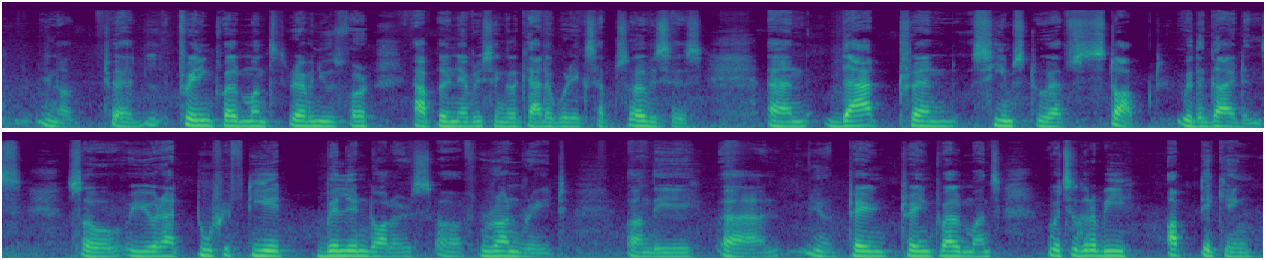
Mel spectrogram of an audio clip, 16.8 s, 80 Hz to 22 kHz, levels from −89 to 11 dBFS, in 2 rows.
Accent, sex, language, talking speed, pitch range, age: Indian, male, English, 190 wpm, 140-165 Hz, 30-49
